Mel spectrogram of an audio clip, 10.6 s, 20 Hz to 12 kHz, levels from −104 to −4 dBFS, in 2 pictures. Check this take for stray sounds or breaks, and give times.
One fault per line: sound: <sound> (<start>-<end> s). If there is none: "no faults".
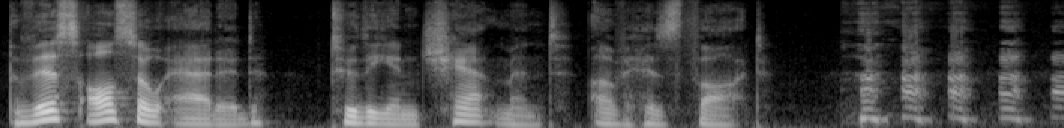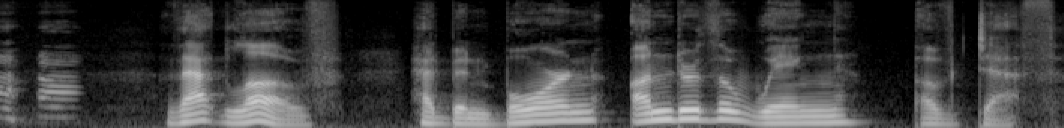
sound: laugh (4.2-5.8 s)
